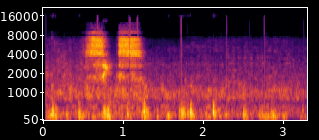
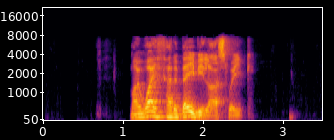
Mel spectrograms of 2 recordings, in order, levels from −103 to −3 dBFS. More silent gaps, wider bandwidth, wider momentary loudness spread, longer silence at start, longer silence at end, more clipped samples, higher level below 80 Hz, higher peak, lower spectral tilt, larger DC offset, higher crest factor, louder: neither; first, 15.5 kHz vs 7.6 kHz; first, 19 LU vs 12 LU; second, 0.05 s vs 1.1 s; second, 0.05 s vs 0.9 s; neither; about the same, -54 dBFS vs -58 dBFS; about the same, 0 dBFS vs -2 dBFS; second, -2 dB/octave vs -4.5 dB/octave; neither; about the same, 20 dB vs 18 dB; about the same, -16 LUFS vs -18 LUFS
